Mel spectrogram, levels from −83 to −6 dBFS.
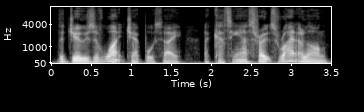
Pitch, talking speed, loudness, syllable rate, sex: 105 Hz, 190 wpm, -19 LUFS, 5.2 syllables/s, male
